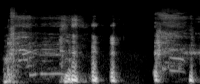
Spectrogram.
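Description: Laughter in short, breathy bursts.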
